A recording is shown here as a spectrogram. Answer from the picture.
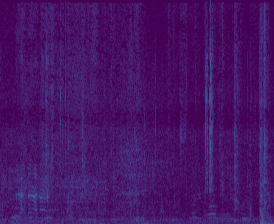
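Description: Wind rumbling on the microphone over the background chatter of people, with one sharp knock near the end.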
